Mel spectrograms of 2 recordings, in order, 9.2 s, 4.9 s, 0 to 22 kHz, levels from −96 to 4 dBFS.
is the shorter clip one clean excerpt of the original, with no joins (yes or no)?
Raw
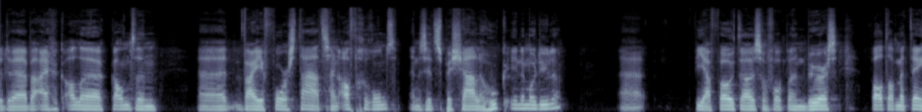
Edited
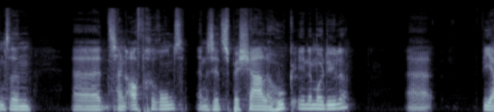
no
